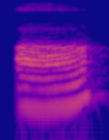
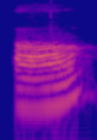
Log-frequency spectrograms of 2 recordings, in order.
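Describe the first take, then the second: Both takes have the same delivery.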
